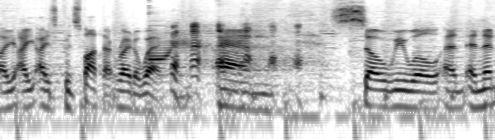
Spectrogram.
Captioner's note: laughter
